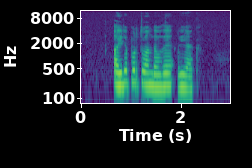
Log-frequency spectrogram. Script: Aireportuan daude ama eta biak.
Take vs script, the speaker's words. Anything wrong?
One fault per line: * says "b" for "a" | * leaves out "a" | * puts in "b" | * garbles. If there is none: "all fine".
* leaves out "ama eta"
